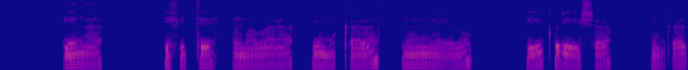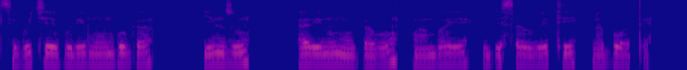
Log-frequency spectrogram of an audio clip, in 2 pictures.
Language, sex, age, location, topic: Kinyarwanda, female, 25-35, Kigali, agriculture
